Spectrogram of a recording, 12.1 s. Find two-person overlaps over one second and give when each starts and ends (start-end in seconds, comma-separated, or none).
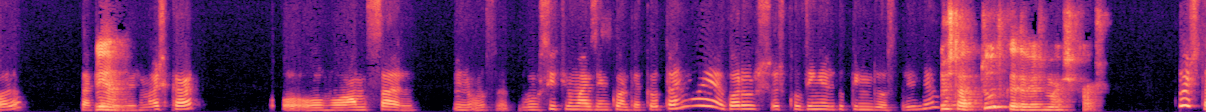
none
